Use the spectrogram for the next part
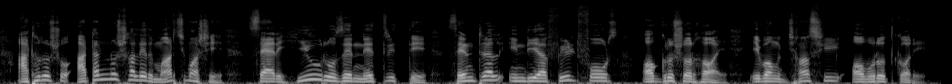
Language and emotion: Bengali, neutral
